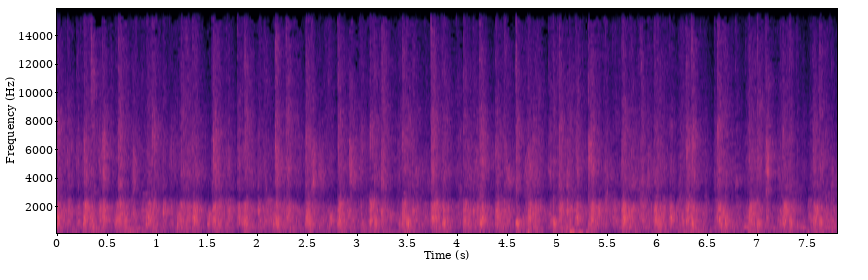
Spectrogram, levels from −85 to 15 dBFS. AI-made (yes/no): no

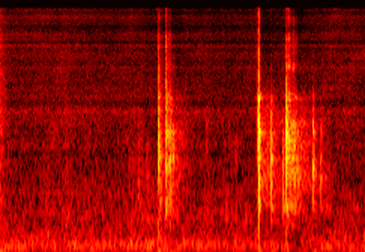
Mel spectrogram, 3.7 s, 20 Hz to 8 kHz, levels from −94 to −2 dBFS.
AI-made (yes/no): yes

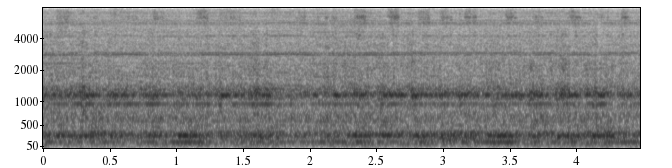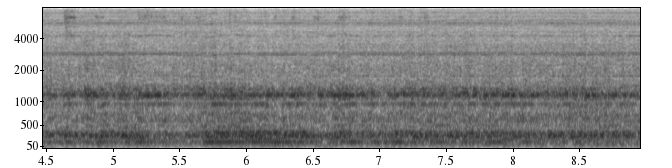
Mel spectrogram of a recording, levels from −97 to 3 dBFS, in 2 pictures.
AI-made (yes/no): no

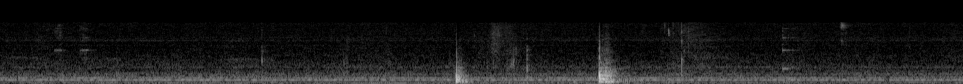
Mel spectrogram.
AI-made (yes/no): no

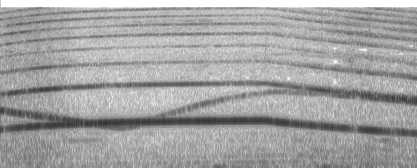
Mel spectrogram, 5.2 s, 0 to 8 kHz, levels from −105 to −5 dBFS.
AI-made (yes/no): no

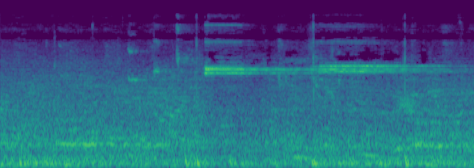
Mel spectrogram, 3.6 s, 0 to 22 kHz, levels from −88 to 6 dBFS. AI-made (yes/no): yes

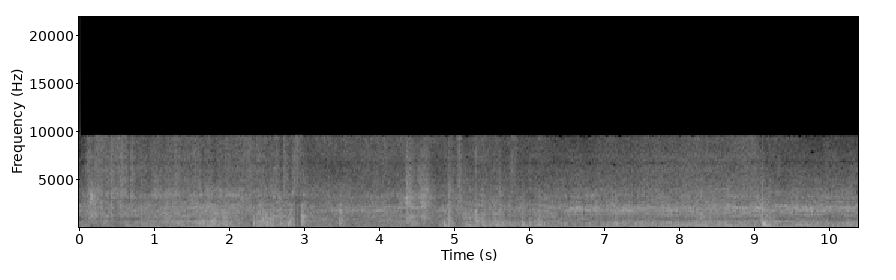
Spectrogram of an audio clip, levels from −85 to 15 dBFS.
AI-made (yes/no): yes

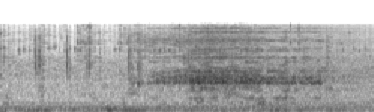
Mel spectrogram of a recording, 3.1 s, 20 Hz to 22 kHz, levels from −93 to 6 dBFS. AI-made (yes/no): no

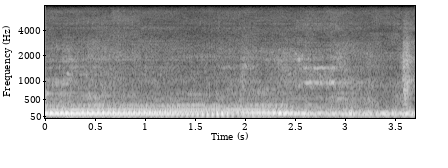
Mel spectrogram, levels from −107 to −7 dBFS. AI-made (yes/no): yes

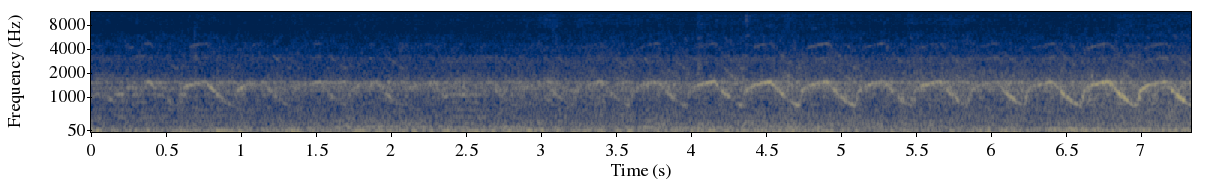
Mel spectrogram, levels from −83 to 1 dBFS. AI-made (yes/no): yes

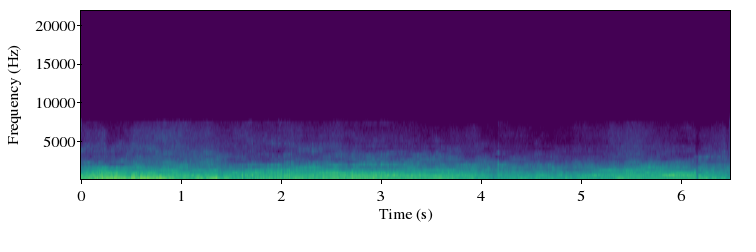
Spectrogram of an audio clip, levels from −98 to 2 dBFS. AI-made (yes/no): yes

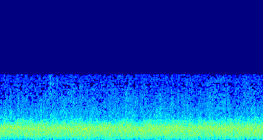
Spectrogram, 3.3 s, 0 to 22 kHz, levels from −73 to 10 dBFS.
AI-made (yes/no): no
